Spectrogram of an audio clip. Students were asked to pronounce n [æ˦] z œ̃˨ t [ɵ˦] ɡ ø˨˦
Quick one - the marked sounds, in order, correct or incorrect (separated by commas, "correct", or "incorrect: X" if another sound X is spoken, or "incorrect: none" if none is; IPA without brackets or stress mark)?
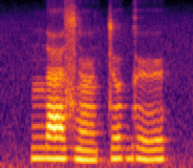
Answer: correct, correct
